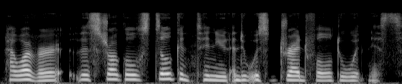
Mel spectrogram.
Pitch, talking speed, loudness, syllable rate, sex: 200 Hz, 165 wpm, -18 LUFS, 4.6 syllables/s, female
